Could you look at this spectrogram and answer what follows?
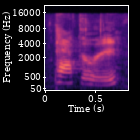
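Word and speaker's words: paccheri: This is, as the Today Show team made sure I pronounced properly, Pockery.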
